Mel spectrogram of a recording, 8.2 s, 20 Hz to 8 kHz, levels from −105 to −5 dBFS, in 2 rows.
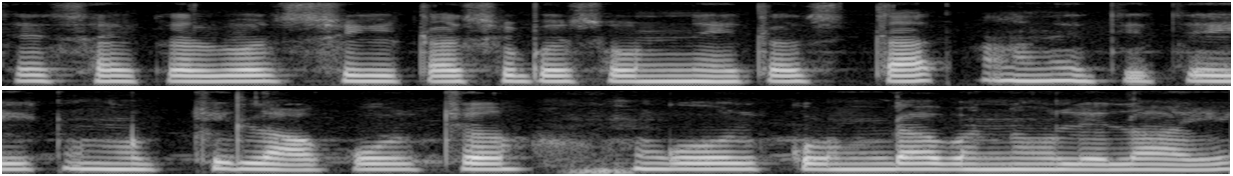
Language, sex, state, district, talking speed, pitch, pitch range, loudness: Marathi, female, Maharashtra, Solapur, 115 wpm, 200 Hz, 195-205 Hz, -29 LUFS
